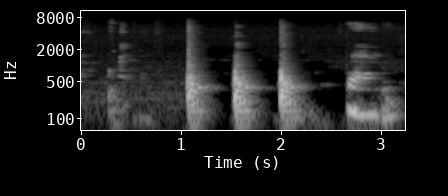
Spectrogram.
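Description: A pen taps three times on a hard surface.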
